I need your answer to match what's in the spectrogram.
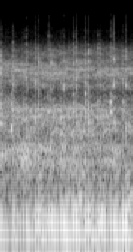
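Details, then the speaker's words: Lawnmower engine newly fitted with an alternator on a makeshift string belt, no load yet, revved slightly: uneven idle with an odd rapid ticking and whirring; owner suspects a wrong setup, source unclear. "This idling is slightly a bit different, but I think it looked all because I don't have the right build on it."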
